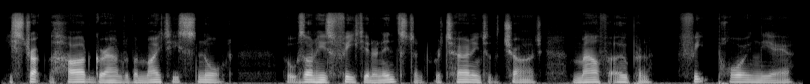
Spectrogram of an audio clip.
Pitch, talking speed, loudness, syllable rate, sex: 100 Hz, 200 wpm, -21 LUFS, 5.0 syllables/s, male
